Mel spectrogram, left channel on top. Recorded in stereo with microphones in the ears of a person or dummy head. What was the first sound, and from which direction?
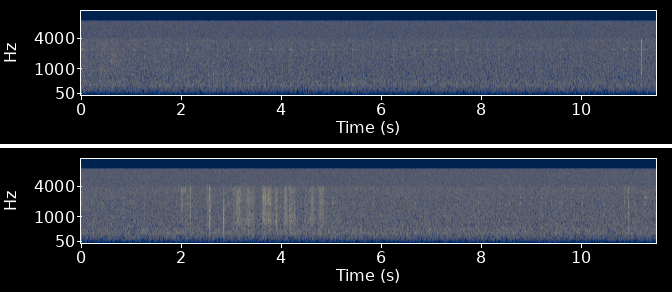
Only background noise.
